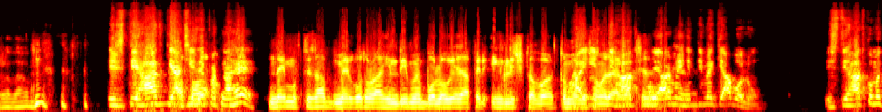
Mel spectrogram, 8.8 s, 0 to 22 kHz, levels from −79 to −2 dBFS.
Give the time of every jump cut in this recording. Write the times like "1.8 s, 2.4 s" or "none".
2.6 s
